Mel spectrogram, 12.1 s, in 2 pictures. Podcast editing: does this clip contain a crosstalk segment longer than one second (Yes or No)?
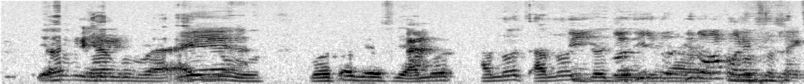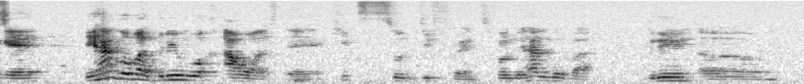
Yes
